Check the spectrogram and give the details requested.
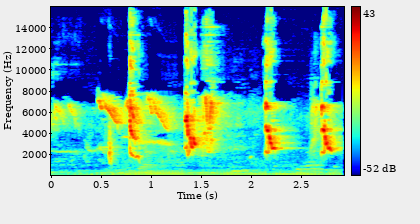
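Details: Harsh, squawky 'ngriwik kasar' notes from an Indonesian honeyeater, used for bird training: four loud, scratchy high bursts spaced about half a second apart, after a faint sliding whistle.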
